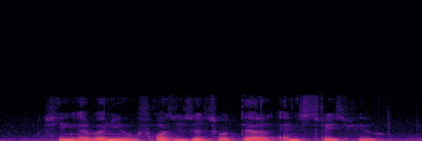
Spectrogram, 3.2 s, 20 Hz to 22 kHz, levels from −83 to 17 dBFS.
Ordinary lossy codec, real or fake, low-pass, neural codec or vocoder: none; real; 7.2 kHz; none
